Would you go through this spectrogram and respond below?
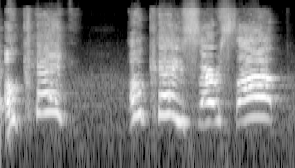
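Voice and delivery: very high put-on cheer; playful high squeal. Streamer riffing on a beach day, playful squeaky shout. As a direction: squeak it out in mock excitement.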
